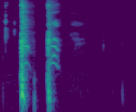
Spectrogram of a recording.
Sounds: Throat clearing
